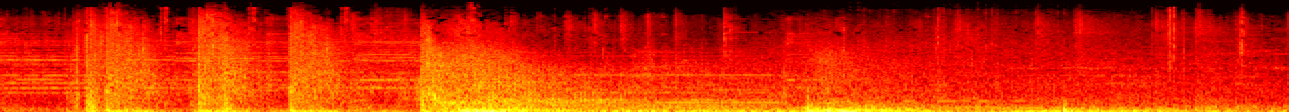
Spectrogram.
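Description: Gunfire rings out as Eddie shoots a ghoul in Fallout New Vegas: a few sharp cracks, then two heavier booming shots with long echoing tails over a steady game background.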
